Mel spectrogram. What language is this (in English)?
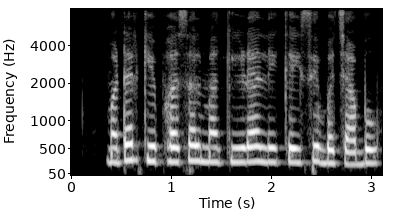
Chhattisgarhi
